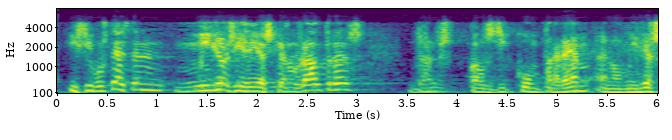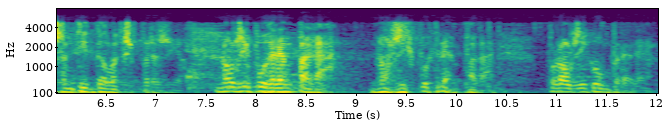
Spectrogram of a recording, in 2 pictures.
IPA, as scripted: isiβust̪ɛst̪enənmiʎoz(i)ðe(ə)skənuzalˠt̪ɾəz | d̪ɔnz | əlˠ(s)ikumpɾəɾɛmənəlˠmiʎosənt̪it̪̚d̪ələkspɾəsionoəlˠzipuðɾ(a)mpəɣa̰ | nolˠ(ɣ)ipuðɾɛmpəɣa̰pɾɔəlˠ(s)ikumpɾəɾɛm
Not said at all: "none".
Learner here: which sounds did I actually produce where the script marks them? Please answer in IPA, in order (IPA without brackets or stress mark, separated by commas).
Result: i, ə, z, ɛ, z, z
